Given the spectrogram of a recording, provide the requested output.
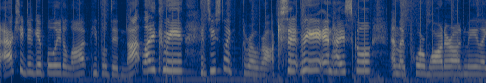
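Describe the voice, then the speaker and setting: A woman at a high pitch and a fairly quick pace, with lively intonation and music in the background. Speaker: reality show participant. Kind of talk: confessional interview. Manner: anxious when speaking.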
